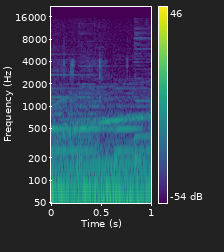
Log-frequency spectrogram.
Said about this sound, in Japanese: ああ、なんか、収録中のアクシデント感がすごいですね。外でピーポうーなってますね。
